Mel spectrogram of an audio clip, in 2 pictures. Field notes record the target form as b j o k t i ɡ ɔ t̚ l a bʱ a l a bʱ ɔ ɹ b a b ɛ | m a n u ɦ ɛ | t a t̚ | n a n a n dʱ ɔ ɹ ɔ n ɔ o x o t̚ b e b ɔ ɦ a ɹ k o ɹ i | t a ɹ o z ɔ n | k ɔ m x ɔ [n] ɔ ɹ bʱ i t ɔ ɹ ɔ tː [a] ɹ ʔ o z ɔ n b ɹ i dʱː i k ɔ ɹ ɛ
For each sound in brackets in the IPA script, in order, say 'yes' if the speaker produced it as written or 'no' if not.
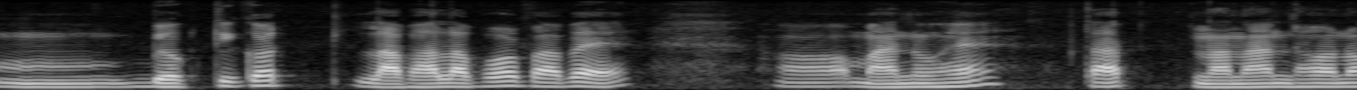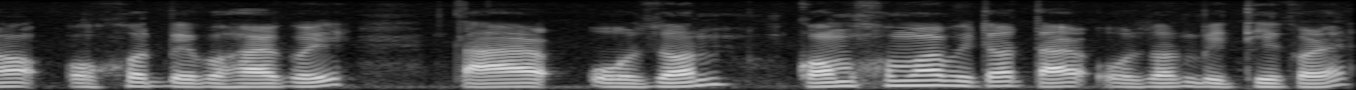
no, yes

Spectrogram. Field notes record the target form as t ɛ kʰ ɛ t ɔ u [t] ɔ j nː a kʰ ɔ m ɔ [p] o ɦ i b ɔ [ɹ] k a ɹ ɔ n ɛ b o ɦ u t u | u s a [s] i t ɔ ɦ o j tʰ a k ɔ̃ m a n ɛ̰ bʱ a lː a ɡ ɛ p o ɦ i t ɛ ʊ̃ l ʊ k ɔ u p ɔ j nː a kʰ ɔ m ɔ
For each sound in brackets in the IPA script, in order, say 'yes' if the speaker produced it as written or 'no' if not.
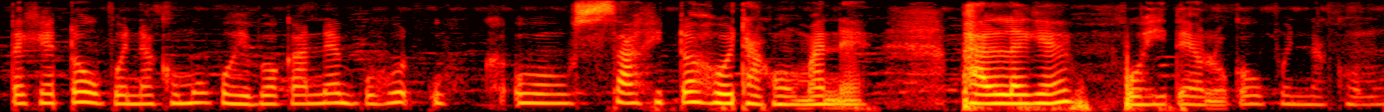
no, yes, no, no

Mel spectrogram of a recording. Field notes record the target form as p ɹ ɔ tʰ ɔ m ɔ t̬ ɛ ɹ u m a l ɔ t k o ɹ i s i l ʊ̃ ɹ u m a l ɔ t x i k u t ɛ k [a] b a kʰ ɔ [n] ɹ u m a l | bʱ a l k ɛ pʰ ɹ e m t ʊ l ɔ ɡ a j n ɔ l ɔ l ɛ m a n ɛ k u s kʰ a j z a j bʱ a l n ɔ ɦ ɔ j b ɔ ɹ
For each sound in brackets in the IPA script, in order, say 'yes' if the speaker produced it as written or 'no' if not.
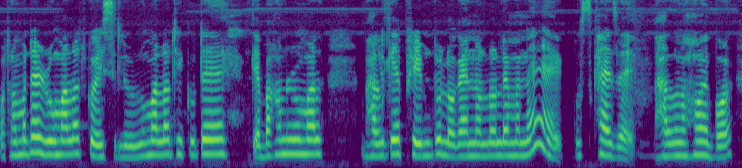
no, yes

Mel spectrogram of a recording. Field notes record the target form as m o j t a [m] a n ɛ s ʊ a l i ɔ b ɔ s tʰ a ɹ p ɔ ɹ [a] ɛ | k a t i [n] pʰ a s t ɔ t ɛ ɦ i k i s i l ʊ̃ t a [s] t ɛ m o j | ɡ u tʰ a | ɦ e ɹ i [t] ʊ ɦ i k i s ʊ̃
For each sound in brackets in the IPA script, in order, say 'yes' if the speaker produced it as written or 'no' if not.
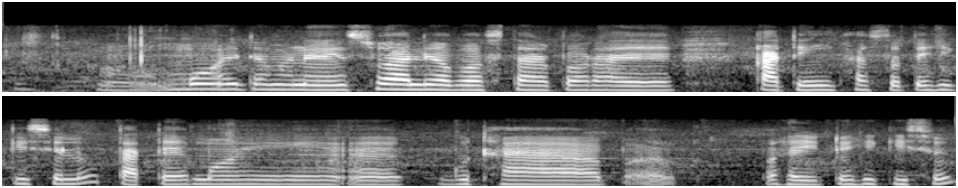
yes, yes, no, no, yes

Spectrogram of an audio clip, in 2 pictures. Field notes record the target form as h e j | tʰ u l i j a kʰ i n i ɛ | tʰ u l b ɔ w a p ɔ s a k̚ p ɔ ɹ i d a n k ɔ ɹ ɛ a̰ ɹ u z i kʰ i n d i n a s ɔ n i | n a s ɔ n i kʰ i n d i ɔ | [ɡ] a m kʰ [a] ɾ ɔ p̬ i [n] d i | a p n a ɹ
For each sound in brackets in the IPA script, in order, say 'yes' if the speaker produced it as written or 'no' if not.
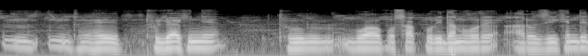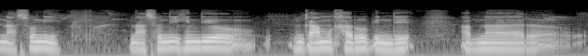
yes, yes, yes

